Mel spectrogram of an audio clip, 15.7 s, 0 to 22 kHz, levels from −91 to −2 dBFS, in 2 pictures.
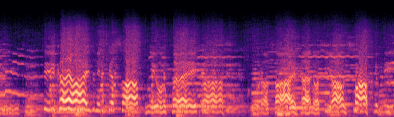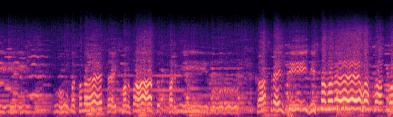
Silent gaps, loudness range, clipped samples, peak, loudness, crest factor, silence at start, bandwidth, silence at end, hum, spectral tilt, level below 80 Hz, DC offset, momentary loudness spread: none; 6 LU; under 0.1%; 0 dBFS; -18 LUFS; 16 dB; 0 s; 10.5 kHz; 0 s; none; -6.5 dB/octave; -46 dBFS; under 0.1%; 14 LU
